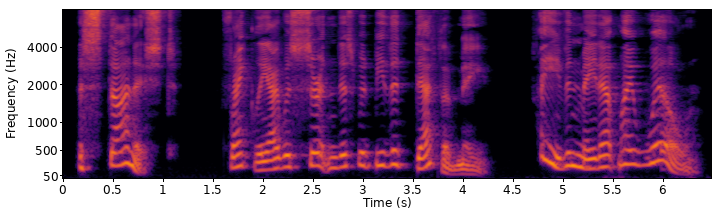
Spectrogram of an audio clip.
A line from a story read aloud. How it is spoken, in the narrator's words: he yelped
